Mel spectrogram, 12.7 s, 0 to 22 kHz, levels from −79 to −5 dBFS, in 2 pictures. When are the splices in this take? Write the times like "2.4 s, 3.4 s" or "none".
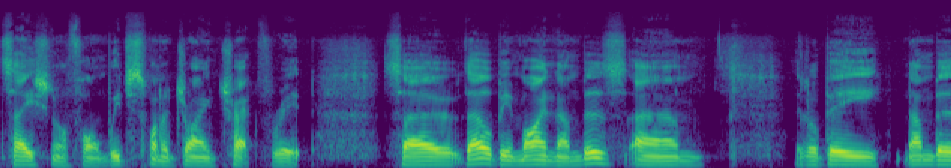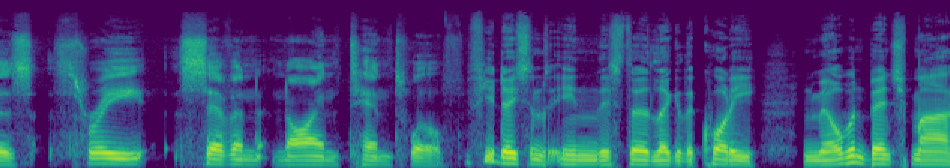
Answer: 5.9 s, 10.0 s, 10.3 s, 11.7 s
